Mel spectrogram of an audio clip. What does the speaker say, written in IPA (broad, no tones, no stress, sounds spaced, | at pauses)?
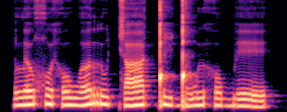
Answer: l ə χʷ e h o w ʌ r u c a ǃ i ɡ͡ǃ ə w ɯ h o b e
